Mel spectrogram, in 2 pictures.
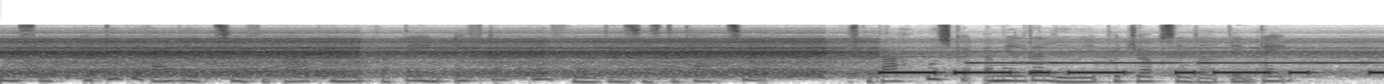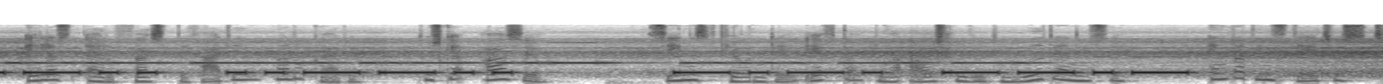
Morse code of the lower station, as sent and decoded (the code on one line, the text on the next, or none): --.- .-. .-.. ..--.. / -.-. --.-
QRL? CQ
